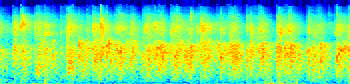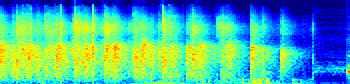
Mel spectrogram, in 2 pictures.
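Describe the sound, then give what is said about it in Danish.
A live audience applauds the winners, many hands clapping in a dense, sustained burst for about six seconds before it quickly tapers off. “Så det er det, vi gør, og så synes jeg lige, vi skal give en hånd til vinderne nu, hvor vi har publikum med.”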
